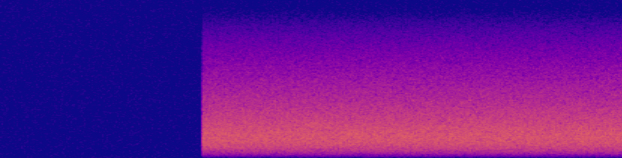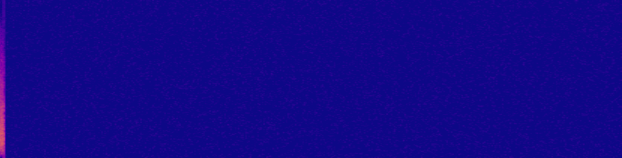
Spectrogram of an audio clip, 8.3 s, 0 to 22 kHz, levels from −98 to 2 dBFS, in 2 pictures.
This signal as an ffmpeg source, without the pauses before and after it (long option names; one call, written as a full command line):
ffmpeg -f lavfi -i "anoisesrc=color=white:duration=2.82:sample_rate=44100:seed=1,highpass=frequency=2500,lowpass=frequency=3200,volume=-15.9dB" out.wav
